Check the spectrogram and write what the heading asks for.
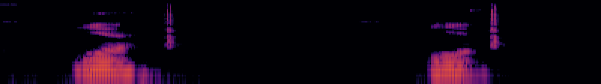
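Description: Near silence, broken twice by a faint, brief voice-like sound falling in pitch, each followed right after by a sharp click.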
